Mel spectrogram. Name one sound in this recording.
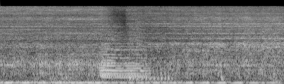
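A train horn blasts briefly.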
